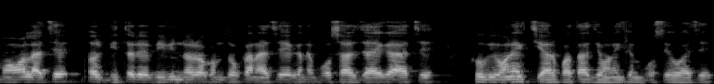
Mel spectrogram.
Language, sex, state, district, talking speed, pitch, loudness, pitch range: Bengali, male, West Bengal, North 24 Parganas, 170 wpm, 110 Hz, -26 LUFS, 110-115 Hz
